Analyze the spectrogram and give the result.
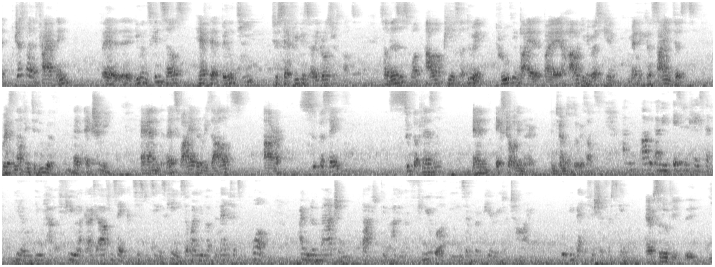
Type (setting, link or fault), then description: fault, poor sound quality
